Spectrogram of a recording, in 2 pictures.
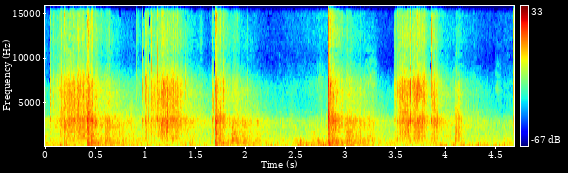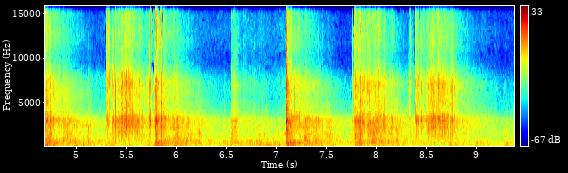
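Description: Many New Year fireworks going off at once across a city: sharp bangs of bursting shells about every second over a dense, continuous crackle.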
